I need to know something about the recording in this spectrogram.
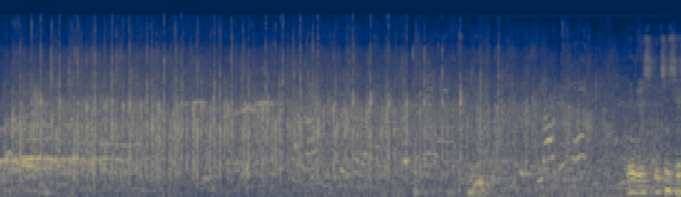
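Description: A crowd cheers and applauds loudly outdoors.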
